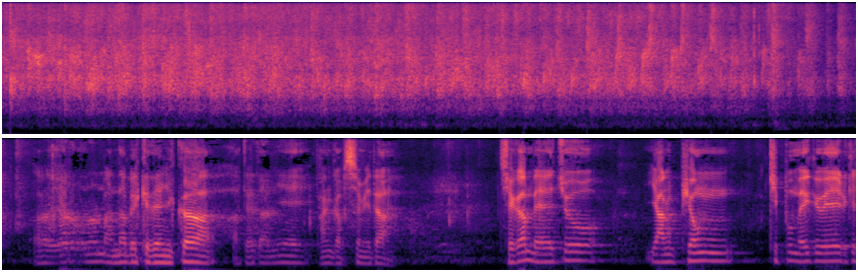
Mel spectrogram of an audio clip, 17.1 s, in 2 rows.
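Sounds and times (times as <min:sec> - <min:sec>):
applause: 0:00.0 - 0:08.9
speech: 0:09.6 - 0:12.6, 0:13.6 - 0:17.0.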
